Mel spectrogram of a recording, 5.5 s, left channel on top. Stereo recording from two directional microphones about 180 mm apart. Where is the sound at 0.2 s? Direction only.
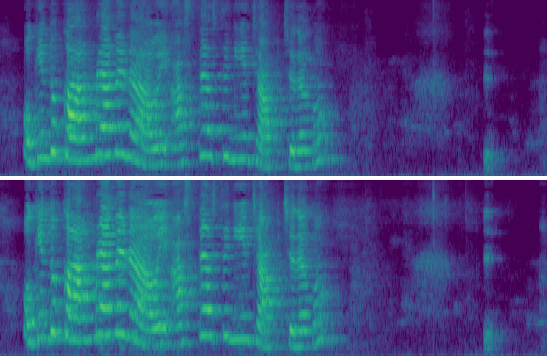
20° left (ahead or behind).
